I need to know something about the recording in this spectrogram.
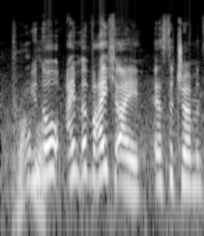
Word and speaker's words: Weichei: You know, I'm a Weichei, as the Germans say.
